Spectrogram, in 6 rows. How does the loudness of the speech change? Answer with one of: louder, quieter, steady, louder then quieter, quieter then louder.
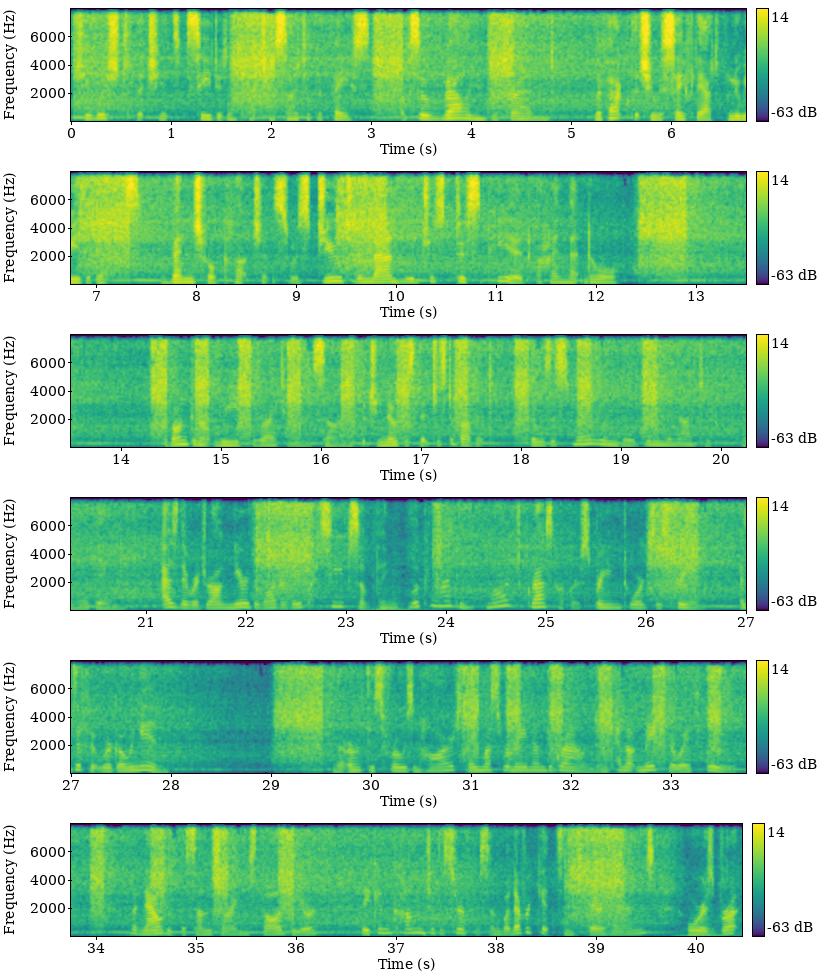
quieter.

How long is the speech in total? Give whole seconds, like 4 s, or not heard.
36 s.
